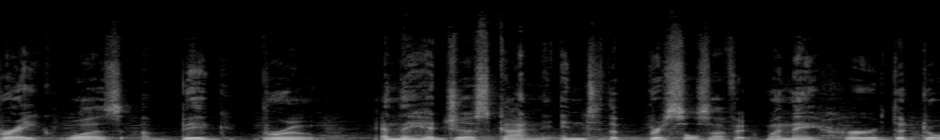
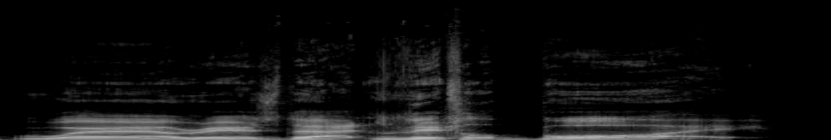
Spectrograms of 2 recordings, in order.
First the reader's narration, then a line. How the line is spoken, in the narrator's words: he cried with a voice like the bellowing of a cannon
